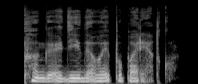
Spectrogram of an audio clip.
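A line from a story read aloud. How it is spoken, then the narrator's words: Soft interruption. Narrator (Russian): мягко перебил дракон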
